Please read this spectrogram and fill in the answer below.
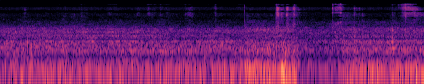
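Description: Wind on the microphone: an uneven low rumble that swells a little more than halfway through, then briefly drops away.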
